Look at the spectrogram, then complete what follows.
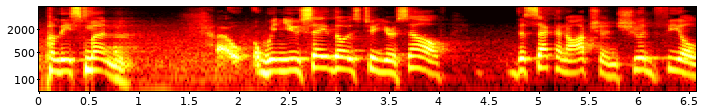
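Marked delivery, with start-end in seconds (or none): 0.1-1.0 "Policeman" with a long, stressed final MAN; end-stressed "Policeman", puh-leece-MUN; stress on third syllable. Shown as a demonstration. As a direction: punch the last syllable of "Policeman". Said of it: "try each option".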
